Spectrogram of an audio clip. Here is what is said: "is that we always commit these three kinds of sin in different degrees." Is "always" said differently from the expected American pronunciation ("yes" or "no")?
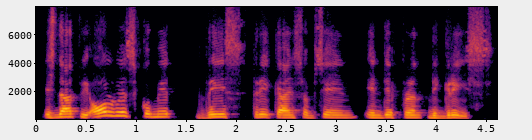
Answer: yes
